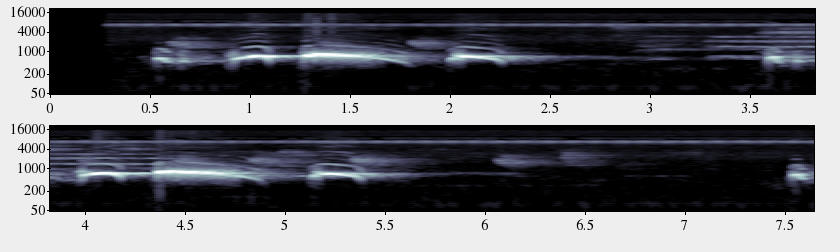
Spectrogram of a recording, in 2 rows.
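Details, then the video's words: A spotted dove gives the 'kuk 2' call used to summon a rival: two clear three-note coo phrases, mellow and low, separated by a short gap, then the start of another. "Suara Tekukur/Derkuku KUK 2 Memanggil Lawan, Pancingan Burung Tekukur Derkuku"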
